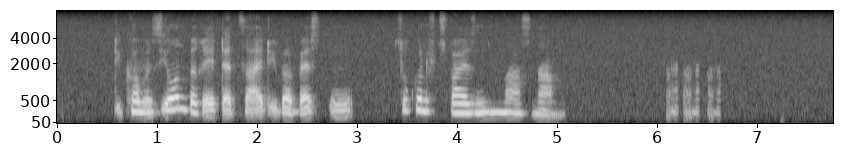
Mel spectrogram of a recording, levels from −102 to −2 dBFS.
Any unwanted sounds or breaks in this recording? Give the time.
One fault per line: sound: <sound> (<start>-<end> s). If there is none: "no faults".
sound: laugh (6.1-6.7 s)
